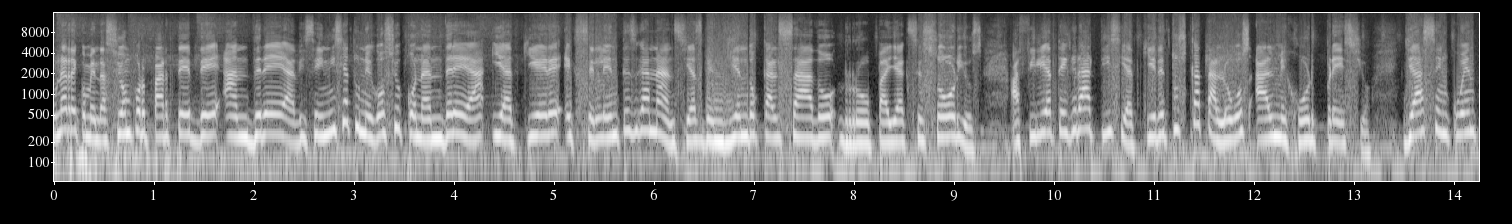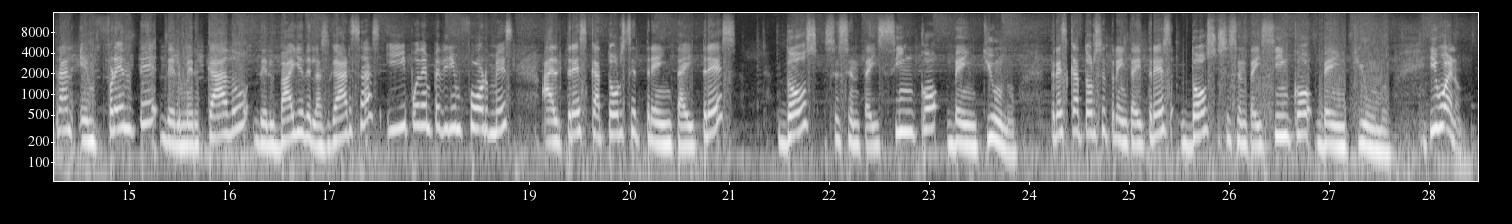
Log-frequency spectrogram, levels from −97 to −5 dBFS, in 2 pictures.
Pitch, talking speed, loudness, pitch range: 240 Hz, 105 wpm, -18 LUFS, 200-275 Hz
